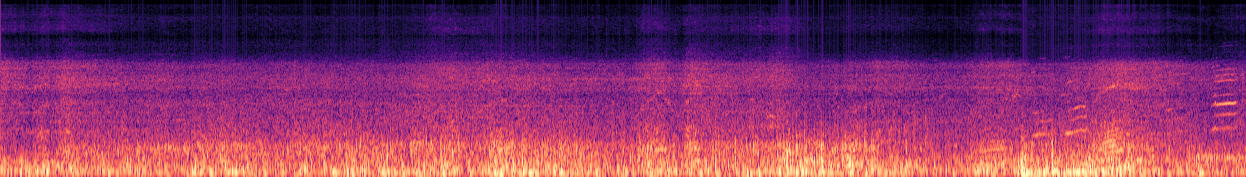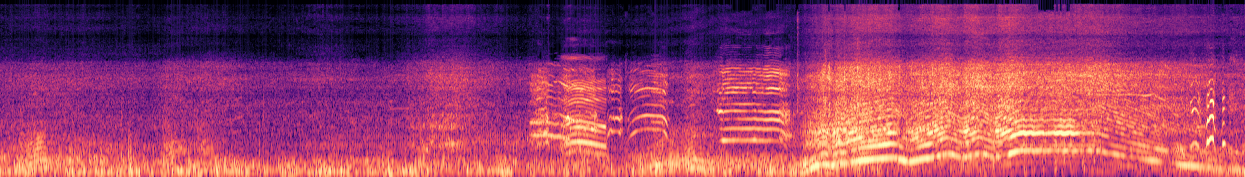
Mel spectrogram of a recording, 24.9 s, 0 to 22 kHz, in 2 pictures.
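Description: A Kawasaki 636 and a first-generation Yamaha R1 sport bike race outdoors with heavy wind buffeting the microphone. Their engines roar continuously and climb in pitch through the gears, and a clear rising howl near the end marks hard acceleration.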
